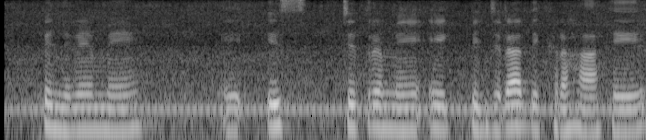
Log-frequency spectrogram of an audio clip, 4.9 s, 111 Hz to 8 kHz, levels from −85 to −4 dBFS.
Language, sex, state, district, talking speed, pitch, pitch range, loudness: Hindi, female, Goa, North and South Goa, 125 wpm, 155 Hz, 145-205 Hz, -30 LUFS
